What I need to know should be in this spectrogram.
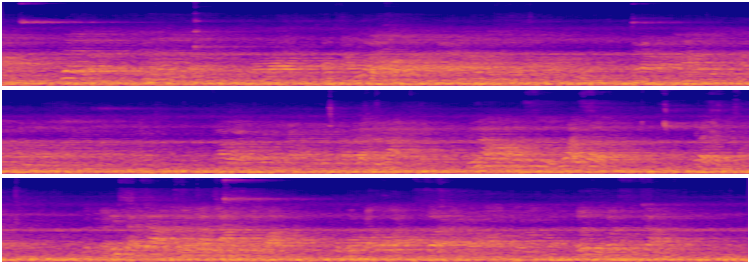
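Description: Young men talk casually across an echoing hall.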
